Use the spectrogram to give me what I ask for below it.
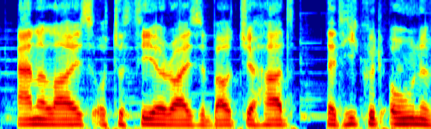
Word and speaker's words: Zahard: Oh, and concerning the writing of his name, its true spelling is Zahad, even if it is pronounced Jahad.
